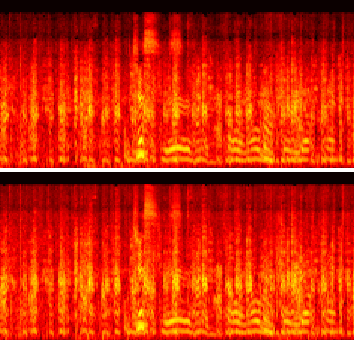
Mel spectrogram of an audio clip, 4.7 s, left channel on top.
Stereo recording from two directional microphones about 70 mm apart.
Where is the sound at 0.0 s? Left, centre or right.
Right.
